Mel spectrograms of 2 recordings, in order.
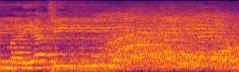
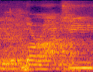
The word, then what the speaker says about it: mariachi: Mariachi Los everyone say Mariachi but make sure you say Mariachi very good you're saying it correctly now cuz some of you guys are marachi maachi no Mariachi Mar losos awesome now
